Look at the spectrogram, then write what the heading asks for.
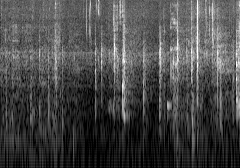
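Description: Domestic sewing machine with a button sewing foot stitching a bar tack to attach a button, a quiet run of quick, uneven clicking stitches at close range.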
